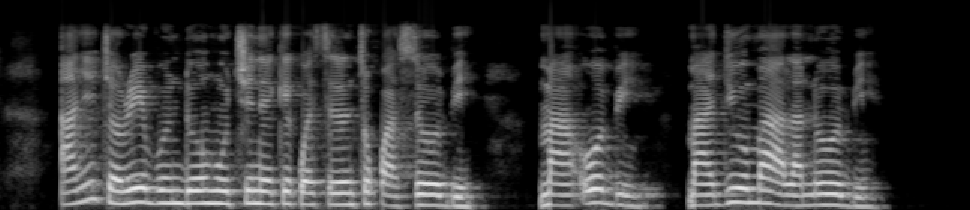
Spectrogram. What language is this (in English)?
Igbo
